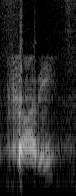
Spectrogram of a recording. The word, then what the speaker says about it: Tzadi: Then it's tzadi, two-syllable word, so accent on the first syllable, tzadi, because trying to get you to go tz, tzadi.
